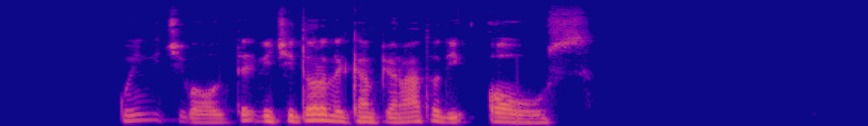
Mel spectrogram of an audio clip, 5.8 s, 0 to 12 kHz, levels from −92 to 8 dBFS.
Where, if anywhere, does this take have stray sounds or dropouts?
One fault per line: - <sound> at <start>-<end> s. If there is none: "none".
none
